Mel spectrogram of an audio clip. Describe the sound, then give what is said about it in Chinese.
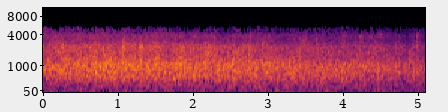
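Sustained applause from a large theatre audience thanking Guanyin Bodhisattva, a dense, steady wash of clapping that stays loud throughout and eases off only slightly at the end, with no voices heard over it. “所以呢大家再鼓鼓掌，谢谢观世音菩萨。”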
